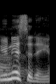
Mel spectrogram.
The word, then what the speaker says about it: Unicity: Unicity or how do you say it it's pronounced Unicity yeah Unicity okay yeah I produce for them and I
